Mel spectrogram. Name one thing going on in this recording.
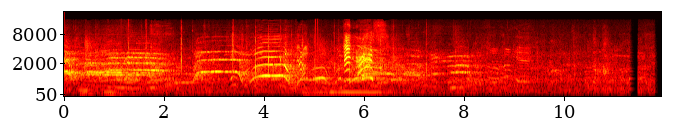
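A choir of young men and women sings in a large echoing hall.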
